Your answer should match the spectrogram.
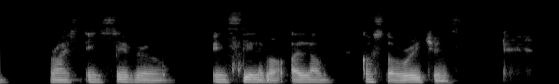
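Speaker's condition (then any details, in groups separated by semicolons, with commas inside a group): No condition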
